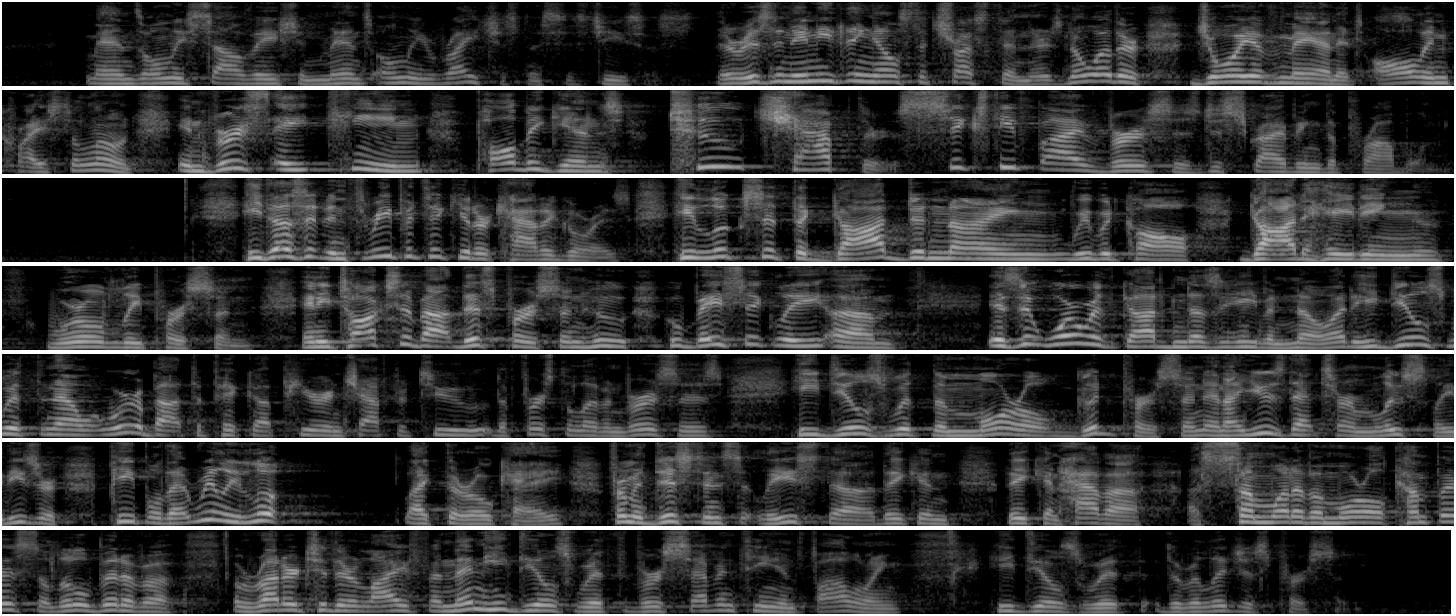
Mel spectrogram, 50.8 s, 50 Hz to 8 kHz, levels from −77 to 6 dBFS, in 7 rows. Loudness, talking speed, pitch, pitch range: -29 LUFS, 190 wpm, 175 Hz, 155-205 Hz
